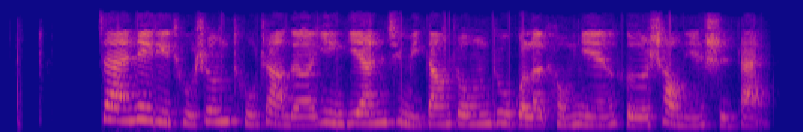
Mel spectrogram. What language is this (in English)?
Chinese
